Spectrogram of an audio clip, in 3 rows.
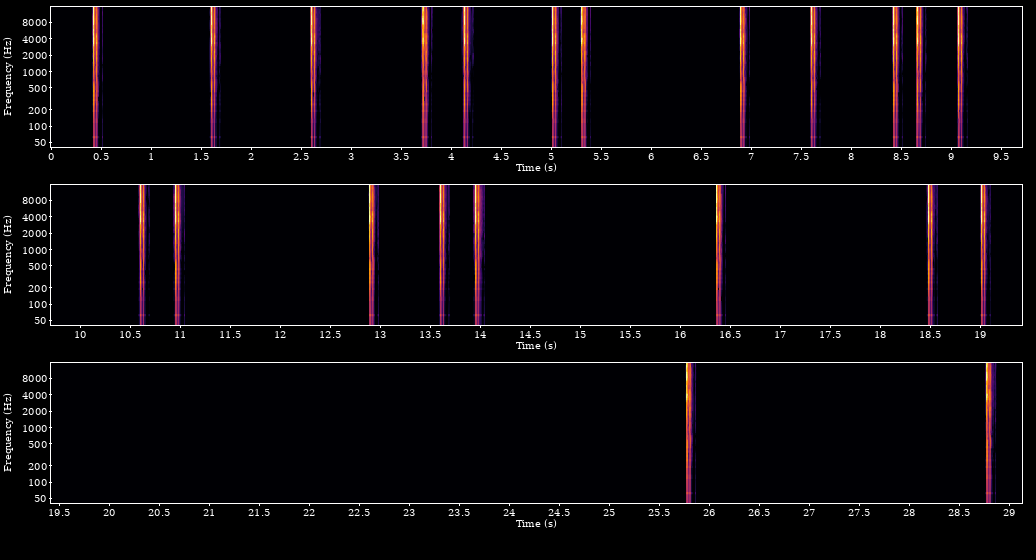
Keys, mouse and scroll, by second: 3.0 right click, 3.9-12.1 drag, 16.2 right click, 16.6 click, 17.1 right click, 17.7-28.7 drag, 28.7 right click.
